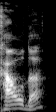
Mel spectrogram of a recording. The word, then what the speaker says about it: Gouda: Now, you may, of course, as I mentioned earlier, Gouda is the American pronunciation of this. The region or the place in the Netherlands is actually pronounced Gouda.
